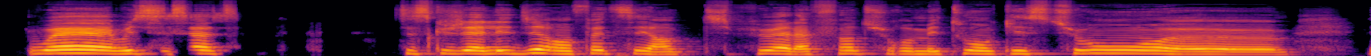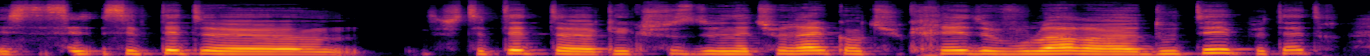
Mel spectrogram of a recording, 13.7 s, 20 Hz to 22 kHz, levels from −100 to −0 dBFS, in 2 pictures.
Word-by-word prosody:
Ouais, 235 +1 +8
oui, 220 +1 +3
c'est 210 -2 -2
ça. 230 +4 +1
C'est 220 +1 -11 0.8
c'est 225 - -5
ce 225 - -4
que 230 - -4
j'allais 220 0 +3
dire, 245 +1 +4
en 205 -1 +2
fait, 230 +1 -2
c'est 220 -2 -3
un 180 -1 0
petit 180 0 -12
peu 220 +5 -3
à 210 - +6
la 180 -2 +2
fin, 200 +5 -4
tu 215 0 -10
remets 195 -1 -2
tout 190 +4 -4
en 210 -2 +2
question, 225 +2 +1
heu 180 -3 +2 0.4
et 190 - -10
c'est 195 +2 -8
c'est 200 +3 -5
peut-être, 220 +1 -2
heu, 185 -4 -2 0.3
c'est 195 -1 -14
peut-être, 225 0 -1
heu, 190 -3 0
quelque 200 +1 -9
chose 215 -4 -13
de 200 +1 -6
naturel 205 +3 -3
quand 210 -3 -7
tu 195 0 -18
crées 225 0 -3
de 210 -1 -4
vouloir, 200 +2 0 0.2
heu, - - -5
douter 205 +7 -3
peut-être, 230 -1 -12
210 Hz, 195 wpm, -22 LUFS, 190-225 Hz, 0.8 s, Ouais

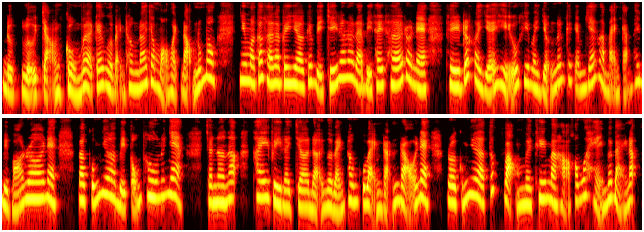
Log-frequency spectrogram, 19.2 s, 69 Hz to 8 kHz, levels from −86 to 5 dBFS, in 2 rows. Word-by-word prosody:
được 165 -7 -1
lựa 150 -3 +2
chọn 160 +2 -2
cùng 175 -6 +1
với 225 - +2
lại 200 -5 0
cái 230 +2 0
người 205 -6 -1
bạn 175 - -6
thân 205 -1 -3
đó 230 +3 +1
trong 260 -6 -1
mọi 170 - -2
hoạt 175 0 -5
động, 165 +1 0
đúng 285 +9 0
hông? 315 -3 +3 0.3
Nhưng 290 0 +1
mà 260 - +3
có 315 +1 +3
thể 255 -5 +2
là 260 0 +2
bây 255 -1 +3
giờ 230 -3 +3
cái 270 - 0
vị 185 -8 -1
trí 225 +4 +2
đó 320 - +2
nó 325 0 +1
đã 215 -8 +1
bị 190 -3 -2
thay 230 0 +1
thế 245 +3 +3
rồi 320 -5 0
nè, 200 -4 +3 0.3
thì 220 -3 +4
rất 310 +8 +1
là 275 - +2
dễ 185 -3 +1
hiểu 230 -1 0
khi 265 -1 -2
mà 225 - -2
dẫn 190 +1 -3
đến 270 +4 -2
cái 280 -1 -7
cảm 195 +1 -4
giác 260 +8 -2
là 320 - -1
bạn 185 -2 -5
cảm 170 - -8
thấy 275 - -3
bị 205 -6 +1
bỏ 165 +4 -2
rơi 260 +1 +4
nè, 245 -5 +2 0.3
và 245 -1 +5
cũng 235 +6 +1
như 325 -1 +2
là 275 -3 +2
bị 180 -6 0
tổn 235 - -1
thương 275 -2 +4
đó 285 - -2
nha. 300 -6 +2 0.4
Cho 230 - -1
nên 225 0 +3
á, 265 0 +1 0.3
thay 275 -1 +1
vì 220 -4 +4
là 185 -1 -1
chờ 185 -2 0
đợi 165 -1 -2
người 185 0 -1
bạn 160 +3 -2
thân 230 +1 -2
của 210 - -1
bạn 175 -4 +1
rảnh 210 +9 -2
rỗi 225 0 +2
nè, 255 -4 +4 0.3
rồi 225 -3 +3
cũng 225 +5 -3
như 310 -2 +1
là 235 - +4
thất 370 - -2
vọng 195 +2 +3
về 210 -1 +1
khi 265 -1 +1
mà 235 -4 +2
họ 205 - -2
không 240 +3 -3
có 295 - 0
hẹn 190 -1 -4
với 260 - +1
bạn 170 - -2
đó, 245 - +4
230 Hz, 300 wpm, -20 LUFS, 195-265 Hz, 0.4 s, và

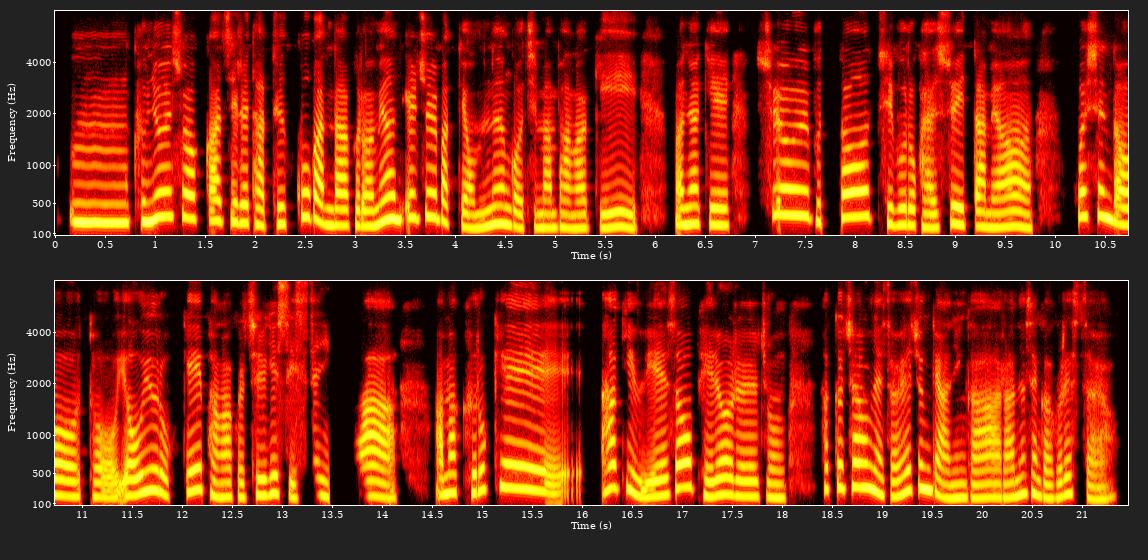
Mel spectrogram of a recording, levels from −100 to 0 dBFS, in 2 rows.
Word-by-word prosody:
음 245 -1 +3
금요일 300 +6 +3
수업까지를 270 -6 0
다 220 -2 0
듣고 225 +10 -2
간다 215 -7 +3
그러면 210 +8 +3
1 315 - 0
주일밖에 275 - -1
없는 205 +6 +1
거지만 180 -1 -3
방학이. 180 +1 -1 0.4
만약에 220 -1 +1 0.3
수요일부터 330 - +1
집으로 215 -2 -1
갈 180 -1 -2
수 235 +6 -4
있다면 195 -3 +1 0.4
훨씬 325 -1 +2
더 210 -6 +3
더 90 -1 -2
여유롭게 250 +4 +1
방학을 185 -5 -2
즐길 210 +4 0
수 200 -5 -5
있으니까 190 -1 -2 0.4
'아마 240 +2 +2
그렇게 285 - +1 0.3
하기 290 -4 +1
위해서 220 +11 +2
배려를 200 -1 0
좀 180 -2 -4 0.3
학교 300 +1 -3
차원에서 295 -10 +2
해 235 +6 +2
준 285 0 +3
게 225 - -1
아닌가.'라는 180 +2 -1
생각을 190 -5 -2
했어요. 170 -6 -5
220 Hz, 270 characters per minute, -23 LUFS, 190-275 Hz, 0.4 s, 음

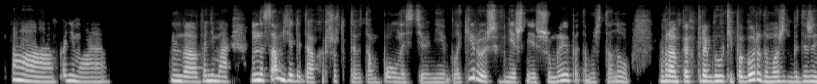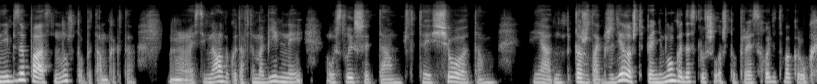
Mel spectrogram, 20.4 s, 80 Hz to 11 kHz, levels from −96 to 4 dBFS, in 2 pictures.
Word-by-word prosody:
А, 195 -8 +3
понимаю. 180 -4 -1 0.8
Да, 190 -5 +3
понимаю. 205 -2 +2 0.3
Ну, 235 - +5
на 240 - +10
самом 255 +4 +5
деле, 215 -5 +2
да, 170 -2 -1
хорошо, 170 +4 -9
что 200 - -19
ты 160 - -6
вот 160 +1 -11
там 150 0 -8
полностью 160 -1 -6
не 160 0 -6
блокируешь 195 - 0
внешние 170 -2 -3
шумы. 185 +7 +1
Потому 170 - -9
что, - - -10
ну, 185 -3 -4 0.4
в 200 0 +2
рамках 190 -1 +5
прогулки 200 0 +4
по 190 -1 +1
городу, 230 0 +6
может 185 +1 0
быть, 180 0 -3
даже 190 +1 +1
небезопасно. 190 -5 +3
Ну, 210 +3 0
чтобы 215 - -13
там 125 - -5
как-то, - - -13 0.4
а, 125 -2 -2
сигнал 165 +6 -1
какой-то 135 -6 -6
автомобильный 160 +4 -3 0.3
услышать 155 -2 -3
там, 135 +1 -5
что-то 155 - -12
еще 145 +1 +1
там. 145 +3 -8 0.4
Я, 140 -5 -4
м, 145 +1 -4 0.2
тоже 160 -4 +2
также 145 +2 -4
делаю, 225 +3 +6
чтоб 185 - -6
я 155 - +3
немного 185 +7 +3
да 175 - +1
слышала, 165 -3 -4
что - - -9
происходит 170 +5 -4
вокруг. 160 - -3
175 Hz, 165 wpm, -22 LUFS, 155-195 Hz, 0.8 s, на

